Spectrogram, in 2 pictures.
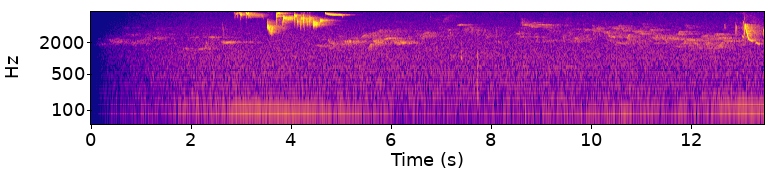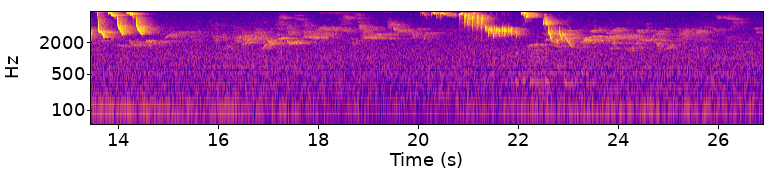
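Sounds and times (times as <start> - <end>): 
European robin singing: 0.5 - 26.8.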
